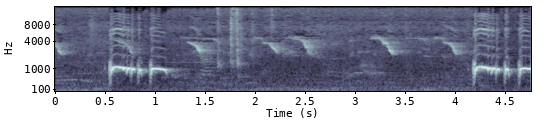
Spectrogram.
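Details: White zebra dove with a big voice, singing to call rivals in an agitated state: two loud low cooing phrases, each a rising hooked note then stuttered coos, at the start and near the end, with many thin high downslurred chirps of other birds between.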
